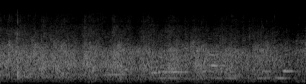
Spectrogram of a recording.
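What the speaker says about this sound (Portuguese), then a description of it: "Aplausos." Audience applause at a legislative seminar in Brazil, a steady, moderately distant wash of clapping lasting the whole moment with faint speech-like tones under it.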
